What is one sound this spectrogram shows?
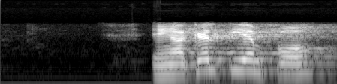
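A man chants slowly through a microphone in an echoing hall.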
